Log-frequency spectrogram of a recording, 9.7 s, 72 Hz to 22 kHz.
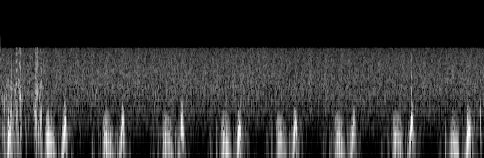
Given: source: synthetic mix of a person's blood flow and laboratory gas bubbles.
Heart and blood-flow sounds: Doppler ultrasound of blood flow; precordium
0.00-0.88 s: bubbles
9.57-9.64 s: bubbles
From the record:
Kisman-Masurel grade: 222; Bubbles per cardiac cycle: several, 3 to 8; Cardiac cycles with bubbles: 10 to 50%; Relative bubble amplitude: moderate (0.250 to 0.450); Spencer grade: 2 (many but less than half of the cardiac periods contain bubble signals, singularly or in groups); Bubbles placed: anywhere in the cardiac cycle

